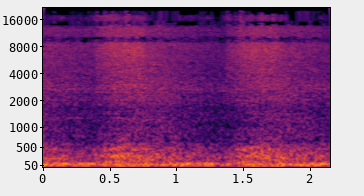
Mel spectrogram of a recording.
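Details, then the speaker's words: 1965 Plymouth Barracuda, original 273 V8, four-speed, 138k miles, off road 28 years; lumpy, loping uneven rev with missing pulses, heavy smoke, fairly low but even compression; misfire from plugs fouled by very rich mixture, timing needs advancing. "don't mind the clouds of smoke yeah this thing sure sounds like it's down a hole it sounds to me like it's cranking pretty evenly also like there isn't an incredible amount of compression in this engine but it should be enough to do things we definitely need to get that Miss handled though"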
